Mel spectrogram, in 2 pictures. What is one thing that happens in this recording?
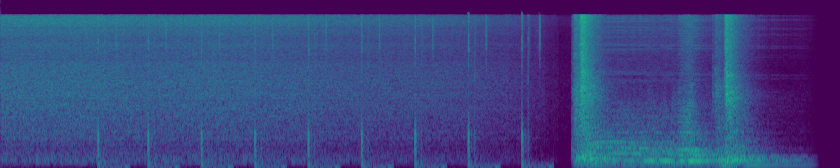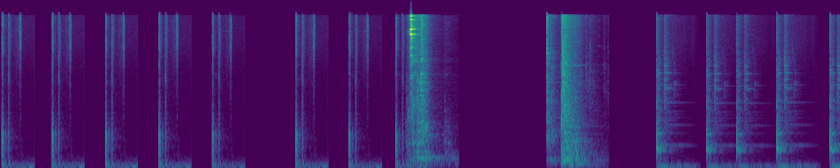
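Footsteps echo on a hard floor at a steady walking pace.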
